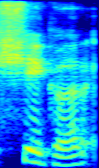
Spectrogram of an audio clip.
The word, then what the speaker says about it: Shekar: Yeah, it's like Shaker, S-H-E-K-A-R, like, but it's like, it's not, it's like salt and pepper Shaker, but it's S-H-E-K-A-R is how it's phonetically like written. And Natarajan, N-A-T as in Thomas, R as in Robert, A, Jack, J, A, N.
